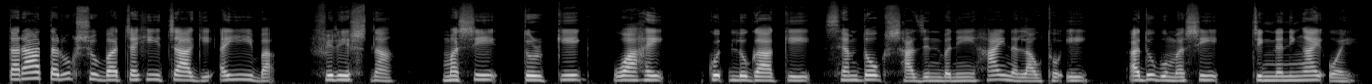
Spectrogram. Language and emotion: Manipuri, neutral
